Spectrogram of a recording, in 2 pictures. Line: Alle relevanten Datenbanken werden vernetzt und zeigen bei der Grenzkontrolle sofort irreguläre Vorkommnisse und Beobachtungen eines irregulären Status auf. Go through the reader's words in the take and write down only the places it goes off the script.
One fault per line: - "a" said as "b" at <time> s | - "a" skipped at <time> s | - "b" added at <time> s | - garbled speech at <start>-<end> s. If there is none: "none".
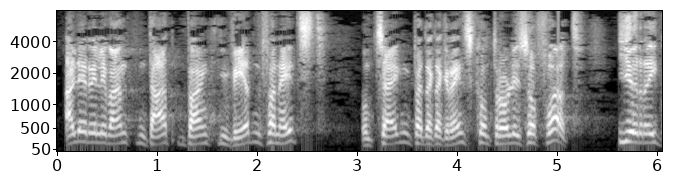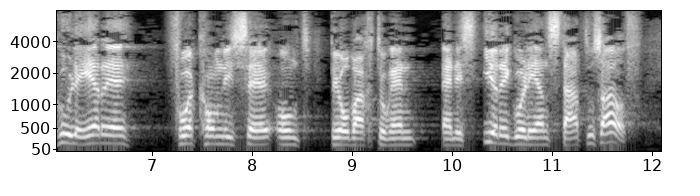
- "der" added at 3.8 s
